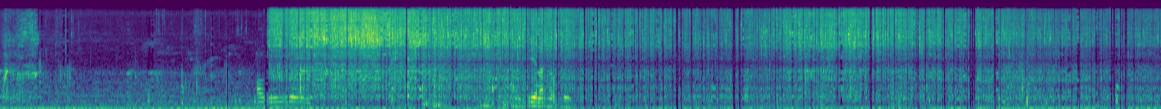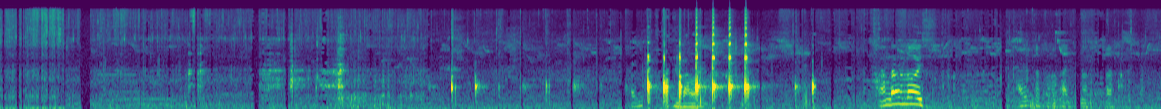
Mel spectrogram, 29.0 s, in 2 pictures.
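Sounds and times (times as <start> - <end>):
potatoes sizzling in oil: 3.3 - 22.3
pestle pounding in mortar: 22.6 - 23.9.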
